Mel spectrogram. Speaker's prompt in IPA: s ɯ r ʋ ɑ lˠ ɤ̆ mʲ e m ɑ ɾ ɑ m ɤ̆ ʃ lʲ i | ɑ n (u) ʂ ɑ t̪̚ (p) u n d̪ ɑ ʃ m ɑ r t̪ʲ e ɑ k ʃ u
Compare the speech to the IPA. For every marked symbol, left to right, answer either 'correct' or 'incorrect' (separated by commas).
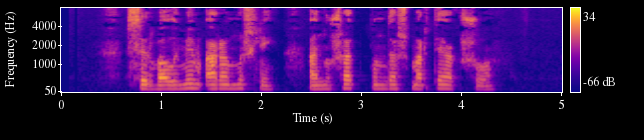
correct, correct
